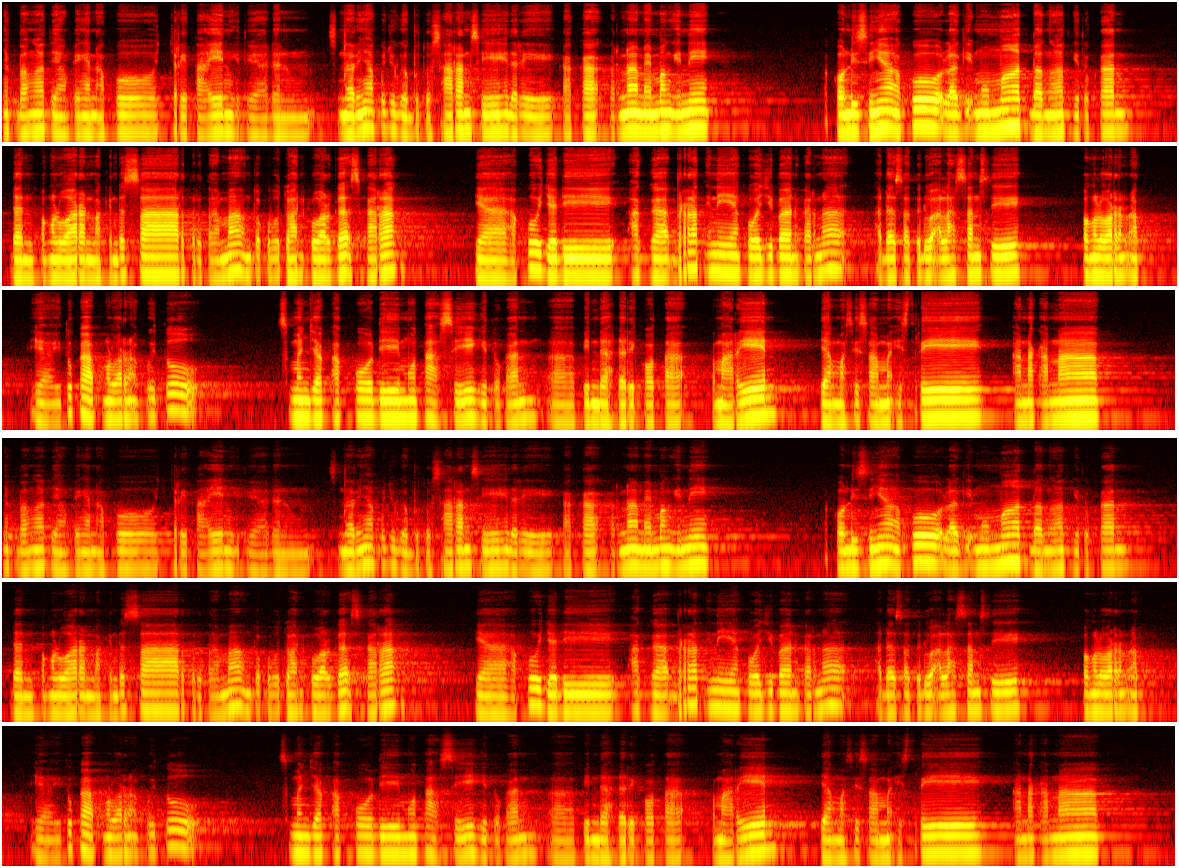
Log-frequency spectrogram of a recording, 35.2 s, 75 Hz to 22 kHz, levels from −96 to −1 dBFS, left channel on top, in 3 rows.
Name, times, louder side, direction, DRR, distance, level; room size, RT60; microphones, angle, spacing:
voice 1, 0.0-7.1 8.3-11.3 11.8-15.7 16.5-20.2 20.5-21.9 22.6-23.1 23.8-25.4 26.4-30.3 30.6-31.2 31.7-33.3 33.6-34.7, left 4 dB, 60° left, 18 dB, 0.5 m, -26 dB
27.0 x 13.5 x 9.7 m, 2.2 s
head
